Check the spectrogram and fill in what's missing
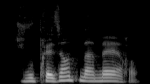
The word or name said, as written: je vous présente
